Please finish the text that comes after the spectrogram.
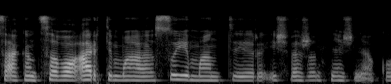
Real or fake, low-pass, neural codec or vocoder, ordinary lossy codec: real; 9.9 kHz; none; Opus, 32 kbps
